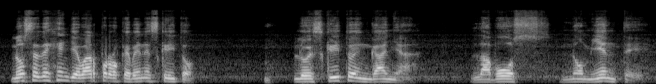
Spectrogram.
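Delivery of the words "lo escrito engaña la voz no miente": low, slow, measured maxim; solemn motto. Shown as a demonstration. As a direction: deliver it like a proverb, pausing.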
